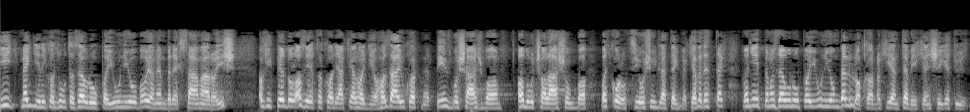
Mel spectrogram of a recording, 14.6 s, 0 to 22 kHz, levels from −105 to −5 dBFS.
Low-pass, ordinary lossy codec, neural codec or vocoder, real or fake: 7.2 kHz; none; none; real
